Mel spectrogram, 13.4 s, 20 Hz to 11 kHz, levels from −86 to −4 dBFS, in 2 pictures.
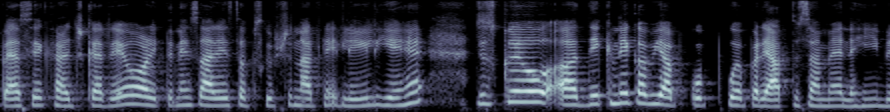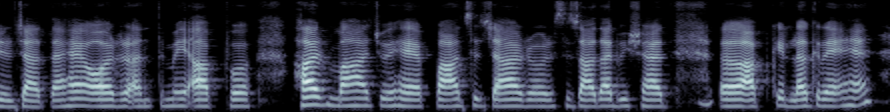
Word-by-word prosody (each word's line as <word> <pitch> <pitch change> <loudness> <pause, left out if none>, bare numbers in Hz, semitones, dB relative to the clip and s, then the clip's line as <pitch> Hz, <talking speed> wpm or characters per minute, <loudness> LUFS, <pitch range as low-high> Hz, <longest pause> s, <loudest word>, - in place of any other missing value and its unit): पैसे 205 +2 0
खर्च 210 -2 -3
कर 205 -2 0
रहे 210 +2 -2
हैं 250 - +1
और 245 -2 +4
इतने 225 +1 -7
सारे 215 -2 +1
सब्स्क्रिप्शन 220 +1 -9
आपने 205 +3 -3
ले 200 +1 -4
लिए 225 -1 -4
हैं, 290 +9 -2 0.4
जिसको 270 +4 -4 0.2
अ, 240 -5 +5
देखने 275 +3 +1
का 285 -1 +1
भी 265 0 -1
आपको 220 0 -5 0.2
प 220 - +1
पर्याप्त 205 -1 +3
समय 200 -1 -3
नहीं 200 +2 -9
मिल 190 -2 -7
जाता 180 +1 -1
है 210 - +3
और 195 0 +4
अंत 190 +2 -4
में 205 0 -5
आप 195 0 +1 0.5
हर 230 0 +7
माह, 210 0 +2
जो 210 0 -11
है, 200 -2 0
5,000 195 0 +1
और 190 0 -6
इससे 195 +2 -15
ज़्यादा 195 +1 +1
भी 200 0 -10
शायद 190 -1 -1 0.4
अ, - - 0
आपके 195 +2 +4
लग 195 +2 -1
रहे 200 -2 0 0.2
हैं, - - -5
205 Hz, 200 wpm, -24 LUFS, 195-225 Hz, 0.5 s, हर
